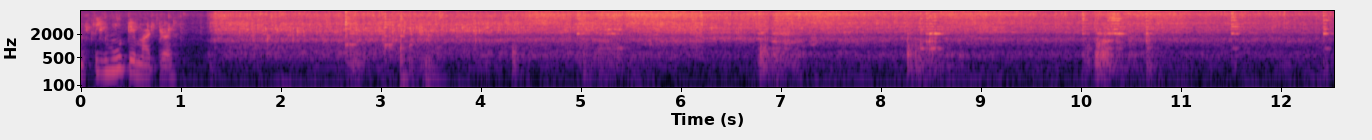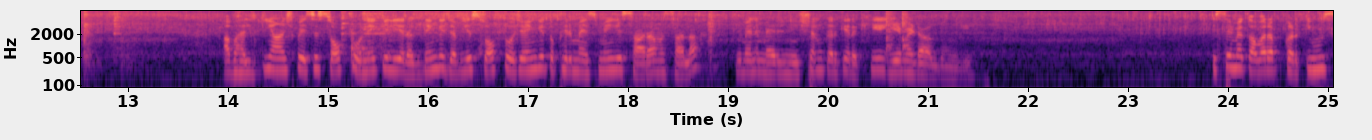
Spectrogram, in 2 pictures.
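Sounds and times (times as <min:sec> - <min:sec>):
tomatoes sizzling in hot oil: 0:00.0 - 0:25.0
metal spoon scraping a pot: 0:04.3 - 0:05.9.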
